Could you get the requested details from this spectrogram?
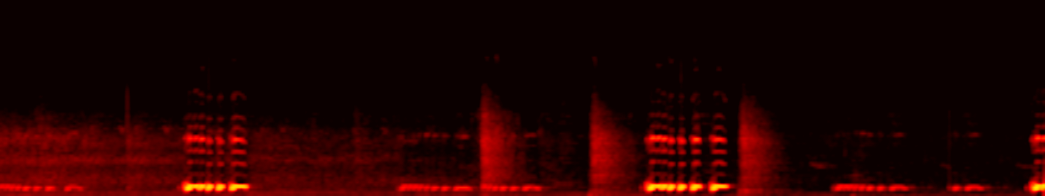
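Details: Local zebra dove song for luring other zebra doves: loud stuttered coo phrases alternate with softer rolling trills, with several sharp clicks or knocks between phrases.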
